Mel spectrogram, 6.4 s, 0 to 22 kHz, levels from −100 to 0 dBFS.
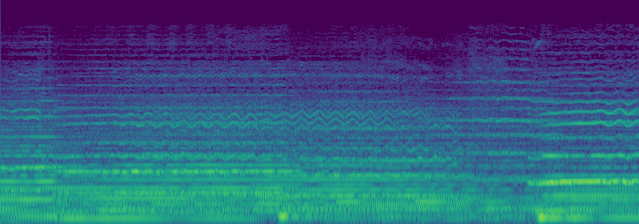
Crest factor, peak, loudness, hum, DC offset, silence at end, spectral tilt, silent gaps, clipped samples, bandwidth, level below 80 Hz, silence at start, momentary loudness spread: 16 dB; -14 dBFS; -30 LUFS; none; under 0.1%; 0 s; -7 dB/octave; none; under 0.1%; 12 kHz; -42 dBFS; 0 s; 11 LU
